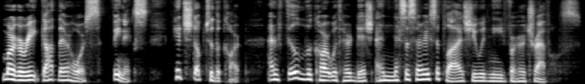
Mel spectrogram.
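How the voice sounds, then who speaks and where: A man's voice: on the high side, animated, moderate pace, no echo, studio quality. A man narrating a scripted story for an audio drama.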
